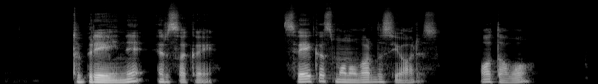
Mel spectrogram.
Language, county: Lithuanian, Marijampolė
